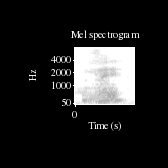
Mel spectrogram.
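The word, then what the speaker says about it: و: In fact, Persian too, Farsi, the word and is spelled the same as the Arabic wa, but it's pronounced ve.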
